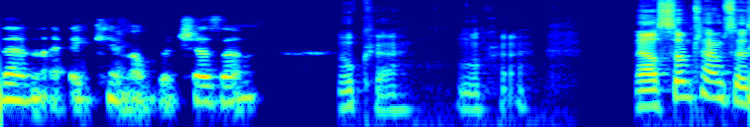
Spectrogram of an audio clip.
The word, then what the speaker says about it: Chezah: actually, but it's pronounced Chezah Oh everywhere.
